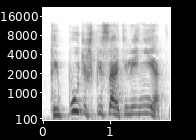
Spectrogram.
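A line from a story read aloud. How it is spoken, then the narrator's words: Shouting. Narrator (Russian): заорал Мерсер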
